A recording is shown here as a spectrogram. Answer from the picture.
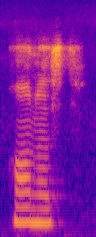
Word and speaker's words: honest: this word how does how do you say that honest honest there's no hurt so what would I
